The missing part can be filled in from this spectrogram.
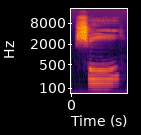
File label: she is, Irish, Consonants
